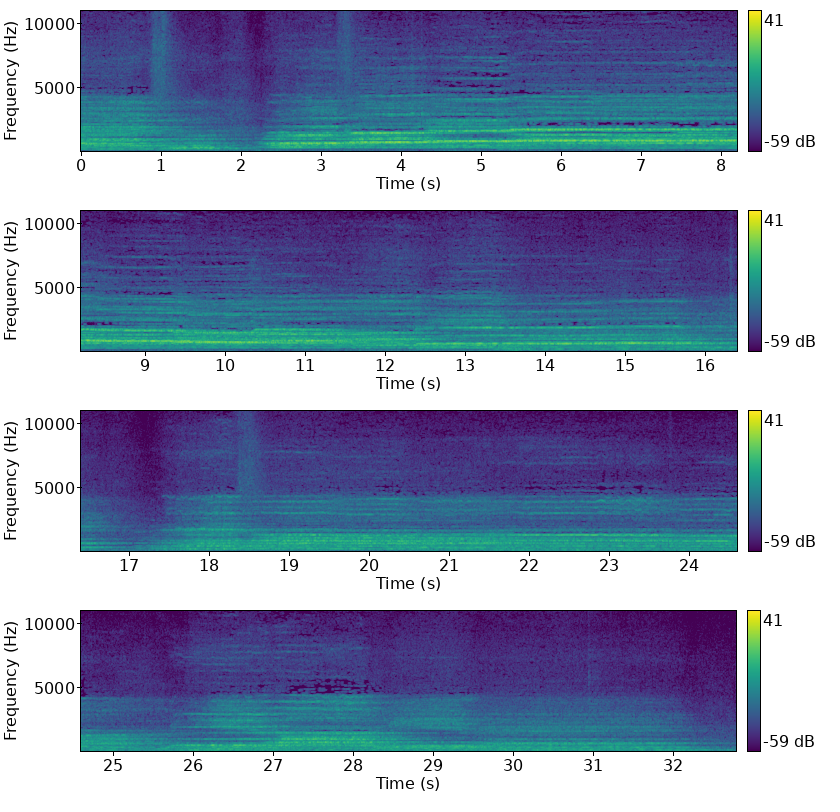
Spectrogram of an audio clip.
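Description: A mixed high school choir singing a cappella in a church, holding long sustained chords. The singing breaks off briefly three times between phrases, about two, seventeen and twenty-five seconds in.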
